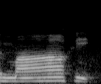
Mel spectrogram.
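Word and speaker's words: Marie: The moment you say it in French the pronunciation becomes mi. So the alphabet a is almost like a in French. Okay. And the alphabet R in French language is almost equivalent to the alphabet H in English in terms of pronunciation. Therefore, it becomes mahi. If I give you one phonetic, it is mahi.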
